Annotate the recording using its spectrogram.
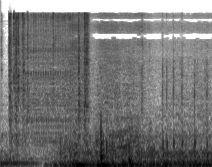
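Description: Low steady rumble inside a van's cab, with a few soft knocks about a second in.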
